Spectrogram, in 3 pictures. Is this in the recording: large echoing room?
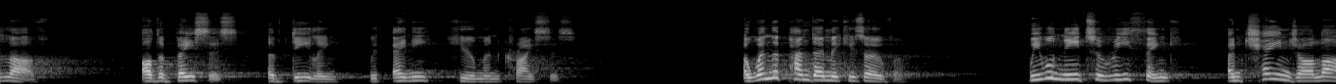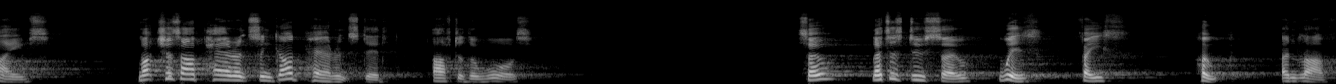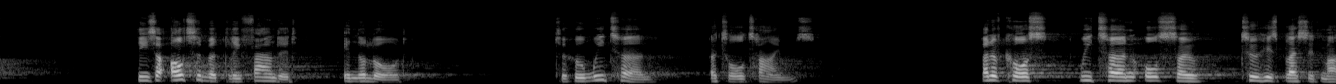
yes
